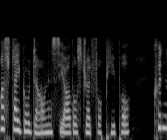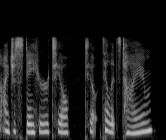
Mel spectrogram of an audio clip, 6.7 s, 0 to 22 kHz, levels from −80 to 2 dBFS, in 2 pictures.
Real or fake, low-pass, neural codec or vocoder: fake; 7.2 kHz; codec, 16 kHz, 2 kbps, X-Codec, WavLM features, trained on Multilingual LibriSpeech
